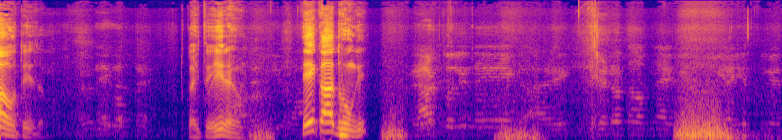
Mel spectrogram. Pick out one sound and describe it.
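A middle-aged man speaks calmly and deliberately into a close microphone, with pauses.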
